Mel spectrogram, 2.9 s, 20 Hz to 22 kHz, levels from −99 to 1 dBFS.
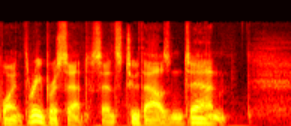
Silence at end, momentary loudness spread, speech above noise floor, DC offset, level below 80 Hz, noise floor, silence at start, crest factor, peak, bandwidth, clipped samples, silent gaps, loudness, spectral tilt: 0 s; 14 LU; 21 dB; under 0.1%; -46 dBFS; -44 dBFS; 0 s; 14 dB; -10 dBFS; 11.5 kHz; under 0.1%; none; -23 LUFS; -4.5 dB/octave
